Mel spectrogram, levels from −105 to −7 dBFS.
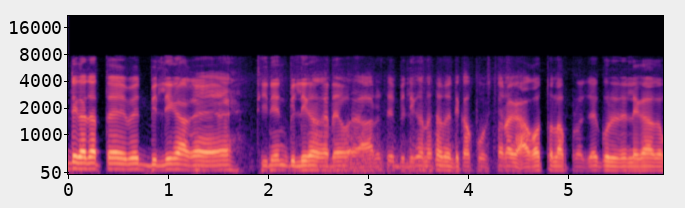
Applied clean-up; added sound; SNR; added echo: neural mask model RNNoise.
